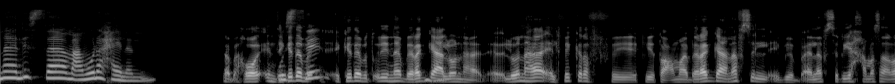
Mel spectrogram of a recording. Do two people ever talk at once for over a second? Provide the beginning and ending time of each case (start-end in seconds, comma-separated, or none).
none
